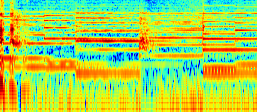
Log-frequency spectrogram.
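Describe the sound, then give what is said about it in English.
An ice cream truck jingle plays a bright, electronic melody of sustained tones, backed by a steady drum beat thumping roughly every half second, with a low engine hum beneath. “You know you're in the ghetto when it's got a drum beat on the ice cream.”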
